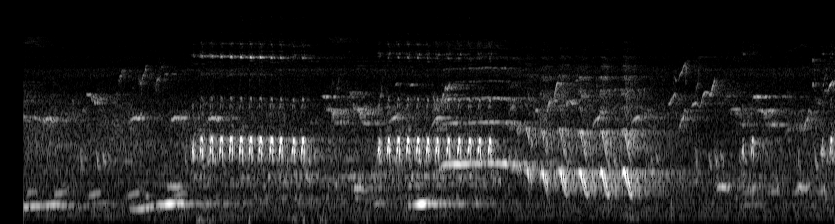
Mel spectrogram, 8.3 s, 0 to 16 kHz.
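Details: A Siamang (Symphalangus syndactylus) swinging in trees at Fraser's Hill, Malaysia, on 29 November 2014 calls with loud rhythmic hoots and rapid pulsing notes that rise and fall in pitch.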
